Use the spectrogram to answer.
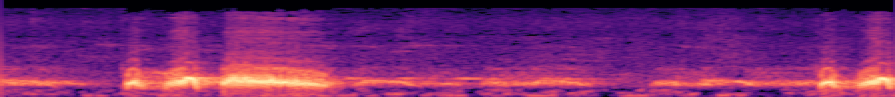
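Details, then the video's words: Spotted dove calling as a lure to draw other doves and make them call: a loud, hoarse, rolling coo phrase with stuttered opening notes, softer steady cooing between loud phrases, and a second loud phrase starting near the end. "derkuku super gacor pikat dapat burung bagus"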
